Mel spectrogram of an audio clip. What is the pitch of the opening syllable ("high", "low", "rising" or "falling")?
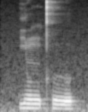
low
